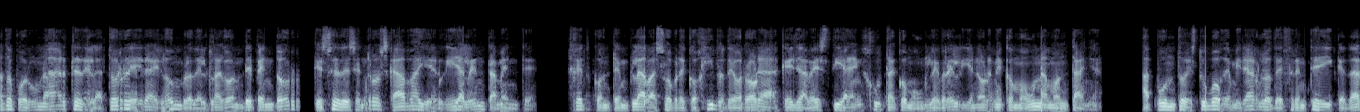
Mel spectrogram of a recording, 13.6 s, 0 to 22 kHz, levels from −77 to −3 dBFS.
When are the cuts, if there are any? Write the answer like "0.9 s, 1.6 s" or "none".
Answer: 5.6 s, 11.3 s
